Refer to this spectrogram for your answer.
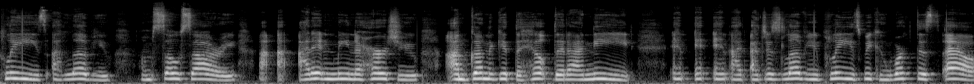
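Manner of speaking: desperate, begging, stammering, words tripping over each other. Retelling how he apologized and begged her to take him back: imitating someone pleading. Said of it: "he's apologizing and he's pleading with her".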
